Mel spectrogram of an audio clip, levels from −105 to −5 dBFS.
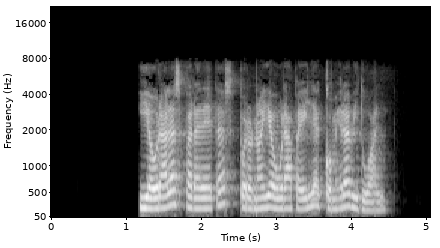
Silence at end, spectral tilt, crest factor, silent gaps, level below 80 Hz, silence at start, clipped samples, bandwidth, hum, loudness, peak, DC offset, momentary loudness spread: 0.6 s; -5.5 dB/octave; 16 dB; none; -60 dBFS; 1.15 s; under 0.1%; 7.8 kHz; none; -16 LUFS; -2 dBFS; under 0.1%; 10 LU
